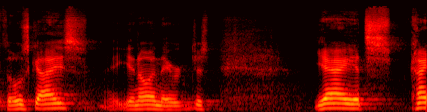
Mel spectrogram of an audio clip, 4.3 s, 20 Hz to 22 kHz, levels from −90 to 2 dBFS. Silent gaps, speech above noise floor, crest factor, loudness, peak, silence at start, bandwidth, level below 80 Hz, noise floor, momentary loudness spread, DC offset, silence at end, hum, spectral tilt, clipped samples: none; 30 dB; 20 dB; -40 LUFS; -20 dBFS; 0 s; 17.5 kHz; -88 dBFS; -69 dBFS; 22 LU; under 0.1%; 0 s; none; -4 dB/octave; under 0.1%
